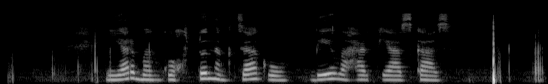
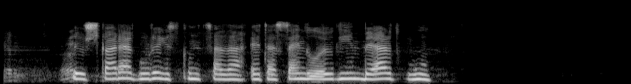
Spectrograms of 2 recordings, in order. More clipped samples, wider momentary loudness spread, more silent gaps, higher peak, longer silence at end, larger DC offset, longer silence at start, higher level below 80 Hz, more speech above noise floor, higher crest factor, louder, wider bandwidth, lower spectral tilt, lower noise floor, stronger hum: neither; first, 16 LU vs 5 LU; neither; about the same, 0 dBFS vs -2 dBFS; second, 0.05 s vs 2 s; neither; first, 1.05 s vs 0.05 s; first, -44 dBFS vs -68 dBFS; second, 28 dB vs over 74 dB; first, 26 dB vs 16 dB; second, -26 LUFS vs -17 LUFS; first, 11.5 kHz vs 7.8 kHz; first, -7 dB/octave vs -3.5 dB/octave; second, -54 dBFS vs under -90 dBFS; neither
